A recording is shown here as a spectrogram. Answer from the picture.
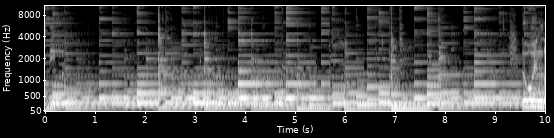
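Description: Solo steel-string acoustic guitar played in an instrumental passage, chords changing about once a second. A voice starts singing again just before the end.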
